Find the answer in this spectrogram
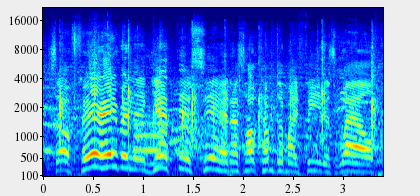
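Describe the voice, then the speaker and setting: A man in his thirties doing play-by-play for a high school basketball game, excited and short of breath, shouting at the big plays. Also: fairly quick. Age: 30s. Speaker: play-by-play announcer. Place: school gymnasium. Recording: crowd noise in a gym. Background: loud cheering crowd.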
